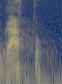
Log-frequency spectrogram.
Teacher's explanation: Não, vai dizer um gato. É O, é fechado.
